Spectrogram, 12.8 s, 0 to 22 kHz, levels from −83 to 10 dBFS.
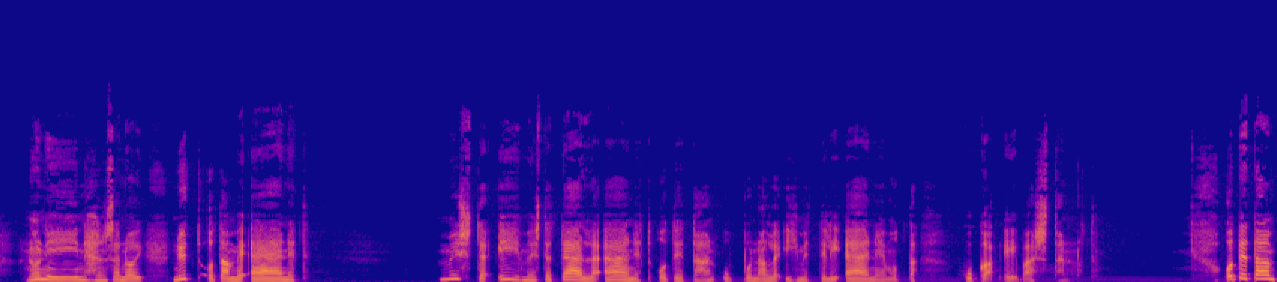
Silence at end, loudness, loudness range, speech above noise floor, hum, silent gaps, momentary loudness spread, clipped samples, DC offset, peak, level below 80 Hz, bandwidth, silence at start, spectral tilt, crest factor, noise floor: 0 s; -24 LUFS; 5 LU; 51 dB; none; none; 14 LU; under 0.1%; under 0.1%; -2 dBFS; -68 dBFS; 13.5 kHz; 0.25 s; -4.5 dB/octave; 24 dB; -76 dBFS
